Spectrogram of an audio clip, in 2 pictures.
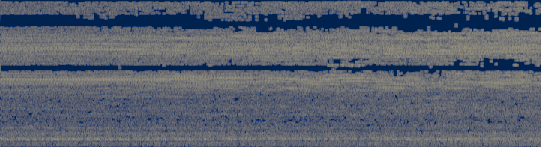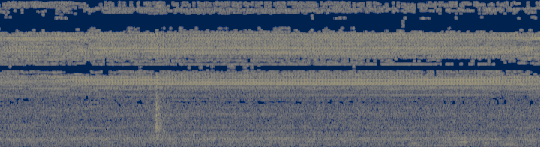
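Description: Steady mechanical running noise with a faint steady tone in it, and a single click about seven seconds in.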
